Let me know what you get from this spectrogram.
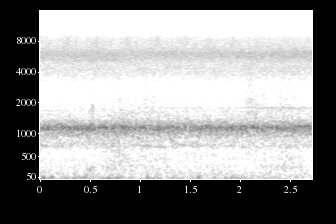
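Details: A dense chorus of Brood XIX tredecim periodical cicadas, with M. tredecula in the background, at Tyler Bend Park on the Buffalo River, northern Arkansas, on May 30, 2011, forms a steady, droning hum at one even pitch.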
